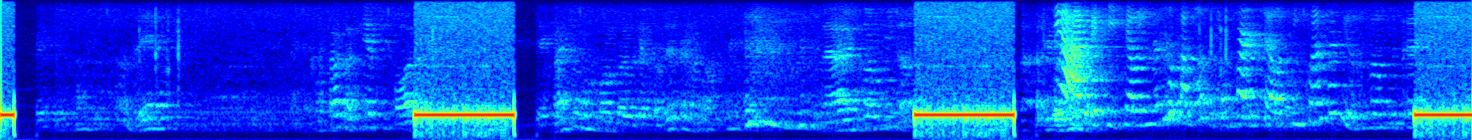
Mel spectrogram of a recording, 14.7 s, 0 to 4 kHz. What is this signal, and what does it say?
Ringback tone (Europe, 425 Hz), with speech.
